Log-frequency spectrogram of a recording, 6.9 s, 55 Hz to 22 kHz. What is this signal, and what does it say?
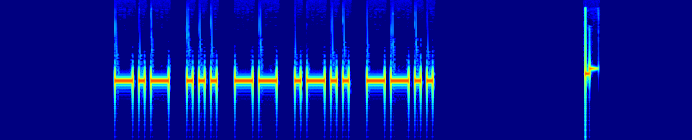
Morse code, heard as a keyed tone, about 20 wpm, 700 Hz. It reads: KSMLZ
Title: Code Groups - 5 Letters - 20wpm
